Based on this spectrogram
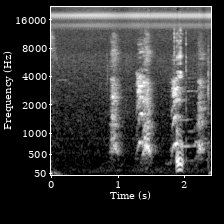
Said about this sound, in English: Ooh, hello. Sorry, dog barking. Hey. Yeah. All right. It's a familiar sound.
